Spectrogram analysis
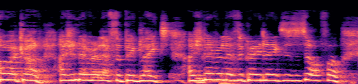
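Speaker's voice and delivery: acted, very high, full-on frantic, panicked freak-out. Recounting a character's reaction to an earthquake, retelling a panicked freak-out. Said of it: "Randy's just like freaking out".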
